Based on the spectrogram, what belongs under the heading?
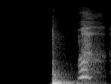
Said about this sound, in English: You think pushing me against the wall is funny?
